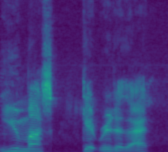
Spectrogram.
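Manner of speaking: ordinary delivery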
